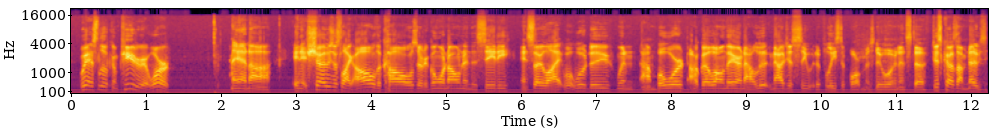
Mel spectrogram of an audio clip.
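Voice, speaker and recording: With a Southern US accent, a man talks at a fairly quick pace in a fairly high voice with ordinary pitch variation, against noticeable background noise. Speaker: pastor. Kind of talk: sermon. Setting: church. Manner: casual, conversational.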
